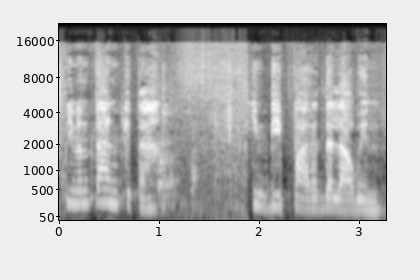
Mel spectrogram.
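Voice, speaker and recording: A woman's voice: on the low side, animated, normal speed, fairly bright tone, a little hiss or hum. An actress playing an indignant, unforgiving young woman in a Filipino radio drama, stern and accusing, with a Filipino accent. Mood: angry, accusing.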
